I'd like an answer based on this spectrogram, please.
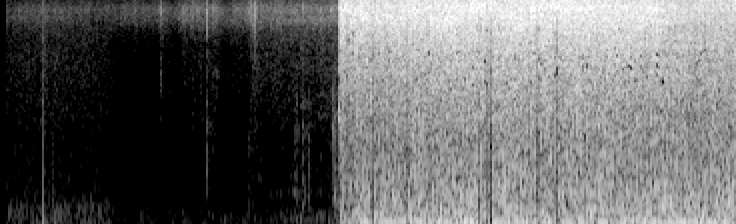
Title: Fischer diathermy machine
